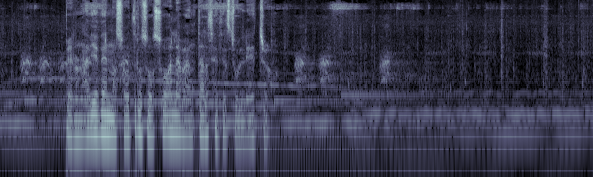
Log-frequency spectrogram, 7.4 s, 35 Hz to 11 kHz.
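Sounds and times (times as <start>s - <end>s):
dogs barking: 0.0s - 5.7s
several village dogs howling: 0.0s - 7.4s
speech: 0.3s - 3.8s.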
